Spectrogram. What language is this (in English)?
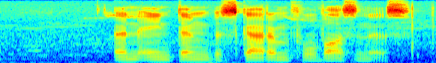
Afrikaans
